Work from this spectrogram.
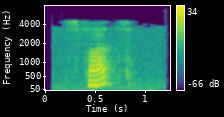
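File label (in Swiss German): "fatt", Alsatian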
